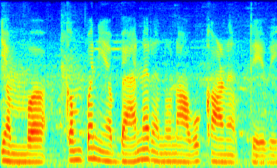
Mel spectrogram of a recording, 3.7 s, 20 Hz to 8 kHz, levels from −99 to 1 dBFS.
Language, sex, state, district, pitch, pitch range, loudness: Kannada, female, Karnataka, Belgaum, 140 Hz, 130-155 Hz, -18 LUFS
